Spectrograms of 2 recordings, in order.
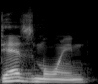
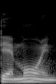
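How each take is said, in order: First: The s at the end of Des is sounded. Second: The s at the end of Des is silent. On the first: The speaker calls it wrong. "It's not Des Moines" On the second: The speaker calls it right. "It's Des Moines, but it's spelled D E S"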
